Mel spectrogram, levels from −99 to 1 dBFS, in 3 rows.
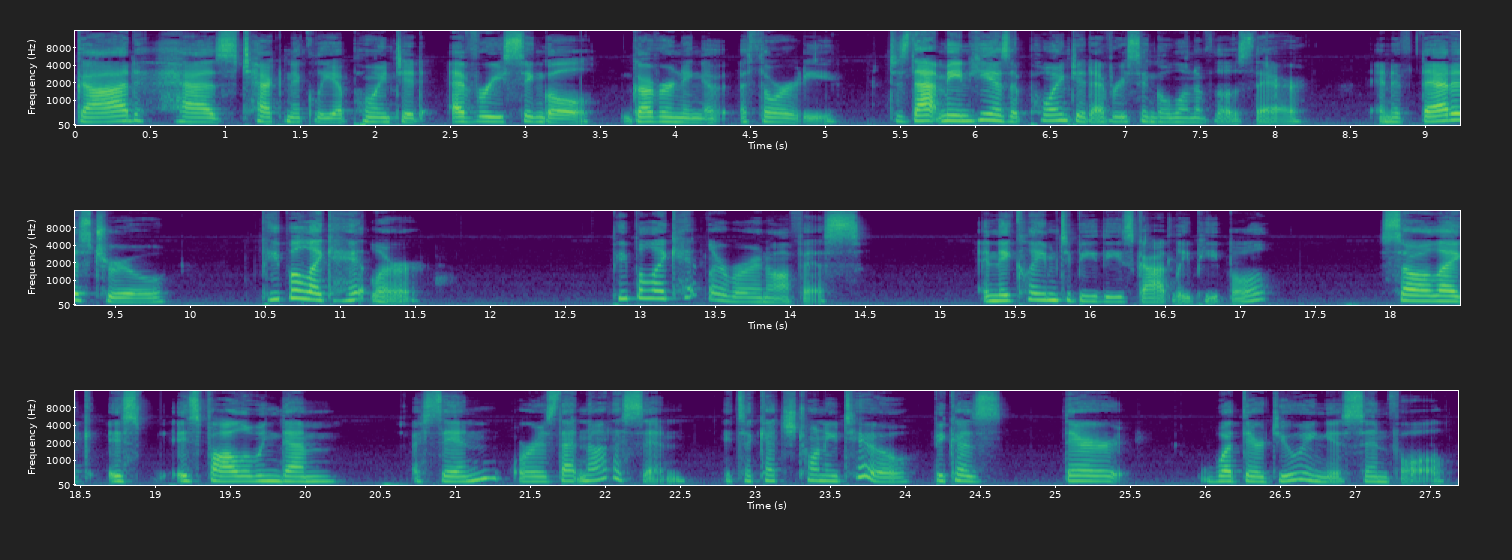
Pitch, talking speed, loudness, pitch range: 185 Hz, 145 wpm, -26 LUFS, 165-210 Hz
